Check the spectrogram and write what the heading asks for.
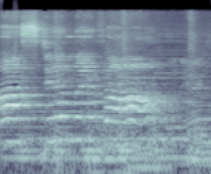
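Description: A female singer's live blues vocal, her voice sliding up into the first note of a phrase and holding a wavering melody, over a band with electric bass.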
